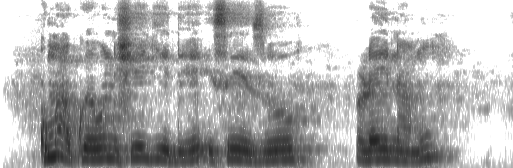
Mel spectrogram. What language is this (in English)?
Hausa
